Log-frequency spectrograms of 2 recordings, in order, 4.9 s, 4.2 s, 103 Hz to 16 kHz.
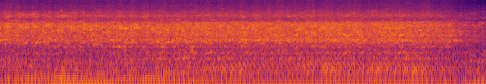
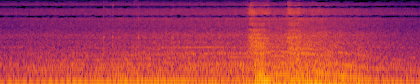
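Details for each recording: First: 1948 Willys pickup engine, body off, in neutral, first start on a power jumper with old plugs, wires, points and coil. A harsh ratcheting grind of about four clicks a second sounds over the engine: the starter was missing its spring and stayed partially engaged. It went quiet once backed off. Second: 1948 Willys pickup's professionally rebuilt carburetor on its test run holds a steady low idle, takes a short throttle blip that rises and drops back cleanly, then settles smoothly. Normal idle, much better than before the rebuild.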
